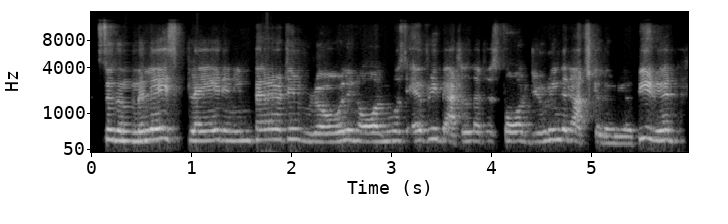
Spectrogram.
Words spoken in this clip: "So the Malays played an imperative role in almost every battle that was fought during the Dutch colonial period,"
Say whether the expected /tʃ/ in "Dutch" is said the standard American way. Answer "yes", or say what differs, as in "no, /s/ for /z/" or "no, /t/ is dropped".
yes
